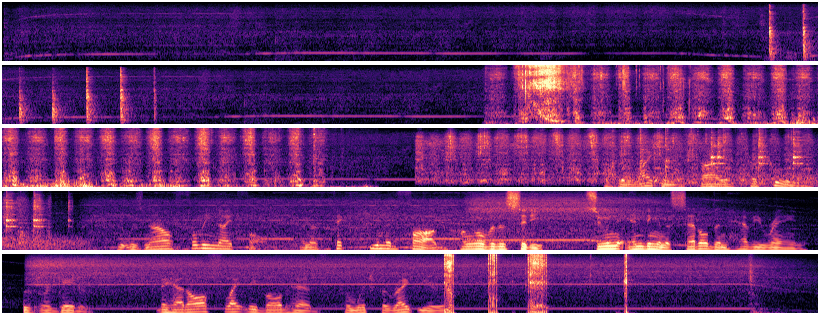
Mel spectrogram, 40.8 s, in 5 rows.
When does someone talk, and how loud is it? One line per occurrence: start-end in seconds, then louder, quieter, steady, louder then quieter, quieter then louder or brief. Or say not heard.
22.3-24.4 brief
25.6-37.1 louder then quieter.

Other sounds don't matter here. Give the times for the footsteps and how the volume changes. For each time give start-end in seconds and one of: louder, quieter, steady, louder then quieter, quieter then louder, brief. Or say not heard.
not heard.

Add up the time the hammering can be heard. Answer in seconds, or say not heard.
5 s.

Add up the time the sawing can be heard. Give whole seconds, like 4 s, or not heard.
12 s.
